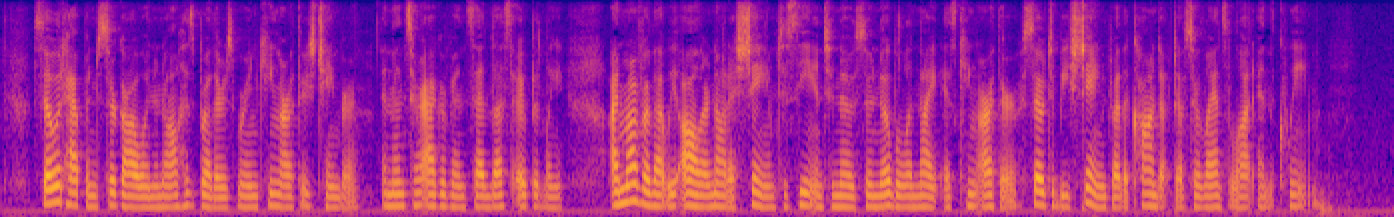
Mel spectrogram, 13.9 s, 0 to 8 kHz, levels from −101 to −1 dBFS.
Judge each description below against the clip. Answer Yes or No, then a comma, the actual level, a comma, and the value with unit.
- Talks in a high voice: No, medium, 155 Hz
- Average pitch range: No, narrow, 2.1 semitones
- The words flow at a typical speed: No, fast, 230 wpm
